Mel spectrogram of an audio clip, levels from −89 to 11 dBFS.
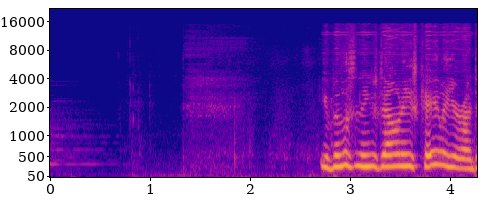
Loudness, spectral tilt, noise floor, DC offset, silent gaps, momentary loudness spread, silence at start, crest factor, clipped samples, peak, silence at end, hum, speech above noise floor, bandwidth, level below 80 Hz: -14 LUFS; -6 dB/octave; -61 dBFS; under 0.1%; none; 3 LU; 2.7 s; 16 dB; under 0.1%; -2 dBFS; 0 s; none; 48 dB; 15 kHz; -58 dBFS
